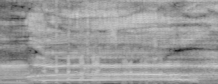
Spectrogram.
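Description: A big human yawn, drawn out and voiced with a groaning tone. It swells upward, holds a steady pitch for about two seconds, then tapers off.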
